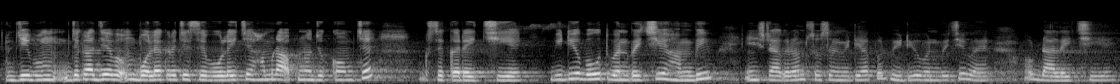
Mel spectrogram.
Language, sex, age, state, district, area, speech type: Maithili, female, 18-30, Bihar, Begusarai, rural, spontaneous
